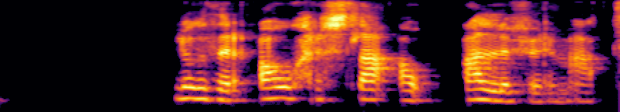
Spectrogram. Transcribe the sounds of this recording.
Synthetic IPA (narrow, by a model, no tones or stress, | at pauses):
lœɣðʏɾaːwhar̥st̪laʔawalvœɾʏmaːt̪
